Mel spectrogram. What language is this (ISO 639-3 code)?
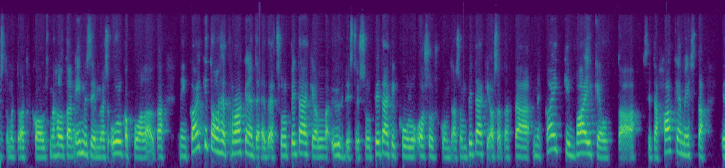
fin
